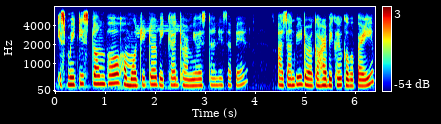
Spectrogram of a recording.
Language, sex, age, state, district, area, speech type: Assamese, female, 18-30, Assam, Charaideo, rural, spontaneous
